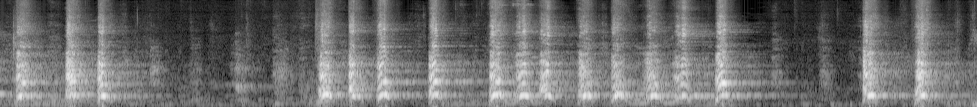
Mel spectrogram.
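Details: Loud, warm-toned dog barks of the kind said to guard a house well: a long, rapid series of around twenty deep barks in quick bursts, with short pauses between runs.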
